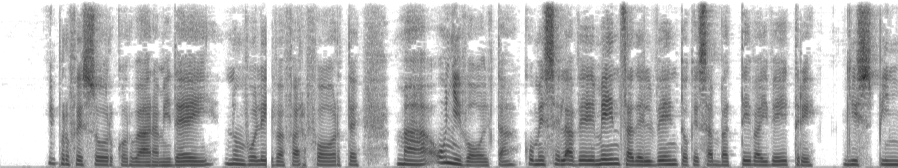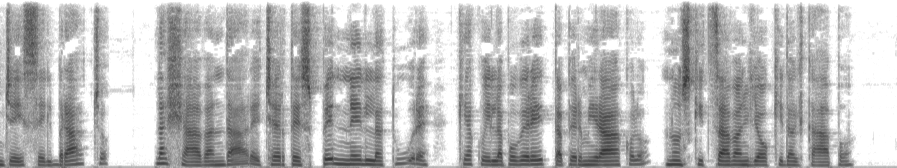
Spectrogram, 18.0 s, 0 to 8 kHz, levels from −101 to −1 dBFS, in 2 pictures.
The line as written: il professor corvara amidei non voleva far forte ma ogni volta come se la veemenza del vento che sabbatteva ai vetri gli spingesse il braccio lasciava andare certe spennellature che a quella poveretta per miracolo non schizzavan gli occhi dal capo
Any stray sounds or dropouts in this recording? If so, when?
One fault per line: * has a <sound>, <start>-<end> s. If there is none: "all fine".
* has a dropout, 2.7-2.7 s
